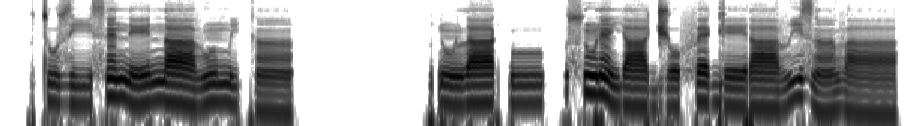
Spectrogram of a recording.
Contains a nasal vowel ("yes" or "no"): yes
